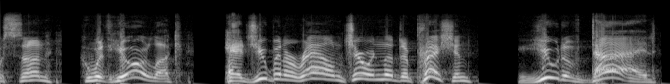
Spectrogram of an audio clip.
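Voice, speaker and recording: An actor playing a crotchety old American veteran mercenary in a video game, folksy and scornful of youngsters. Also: male voice, high voice, fairly bright tone, exaggerated voice. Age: older. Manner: folksy, cantankerous. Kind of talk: video game character voice lines.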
